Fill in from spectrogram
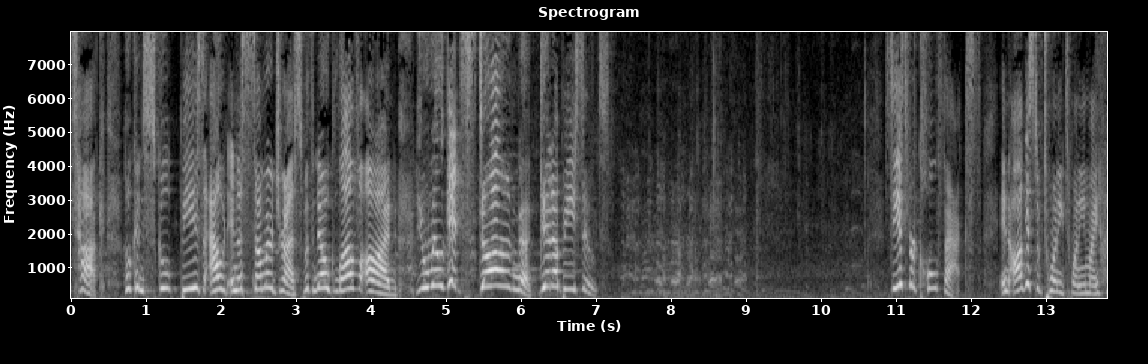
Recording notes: She told this story in front of a live audience, in the parking lot of Buntport Theater.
